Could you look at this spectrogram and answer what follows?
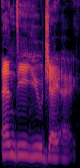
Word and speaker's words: nduja: Just think of it actually comes from the same origin word as the word we use for andouille.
